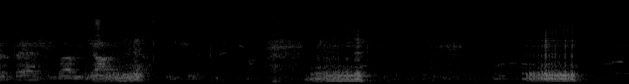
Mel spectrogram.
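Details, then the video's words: Sleeping Shar Pei puppy, ten weeks old, snoring in slow rhythmic rasps about every two seconds, each snore a short rough swell of breath over faint background hiss. "the shar pei snoring"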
